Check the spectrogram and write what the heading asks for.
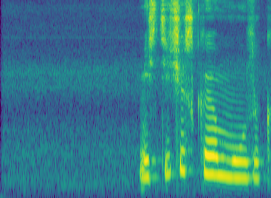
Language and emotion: Russian, neutral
